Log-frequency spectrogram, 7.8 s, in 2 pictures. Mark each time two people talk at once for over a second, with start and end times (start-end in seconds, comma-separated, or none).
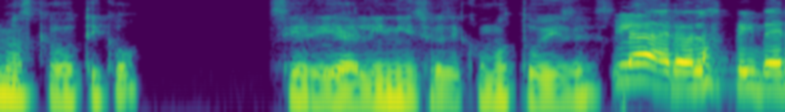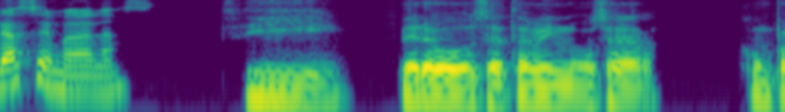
none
